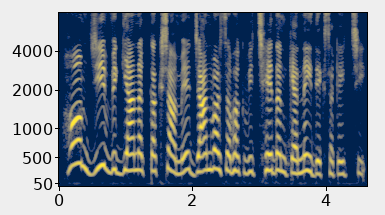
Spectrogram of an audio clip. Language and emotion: Maithili, disgusted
